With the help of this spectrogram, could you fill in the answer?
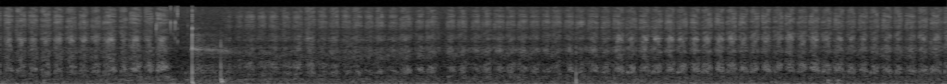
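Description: The plastic tip of an Apple Pencil is rubbed in fast, textured shading strokes across the glass screen of a large iPad Pro. It makes a steady, rhythmic rasping rub on the glass, broken by three sharp tip clicks.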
